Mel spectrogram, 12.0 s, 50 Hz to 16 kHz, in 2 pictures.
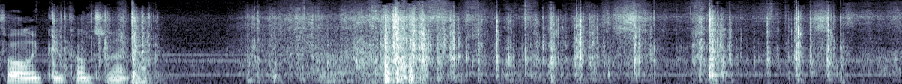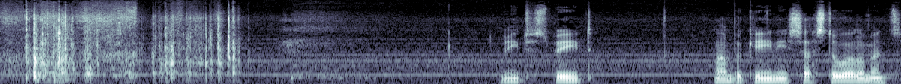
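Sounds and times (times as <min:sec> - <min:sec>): plastic blister packs crinkling: 0:00.3 - 0:07.7.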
